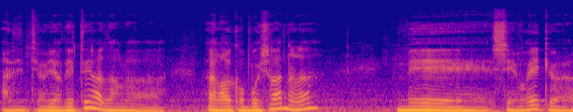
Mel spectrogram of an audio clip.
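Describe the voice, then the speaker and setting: Pausing long and often, a man with a Provençal accent speaks at a very slow pace amid noticeable background noise. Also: medium pitch for a man, ordinary pitch variation. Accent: Provençal southern French. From Provence. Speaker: retired teacher and windmill restorer. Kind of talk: interview. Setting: inside a windmill. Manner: calm, sing-song.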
